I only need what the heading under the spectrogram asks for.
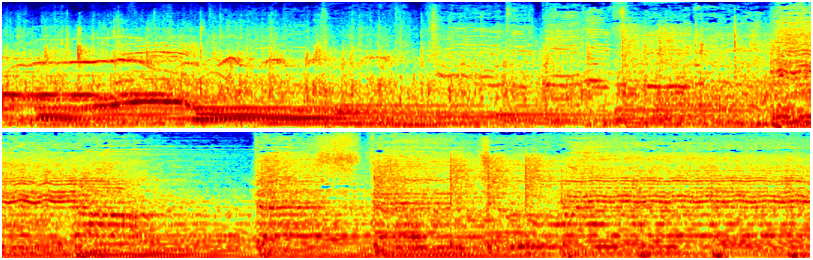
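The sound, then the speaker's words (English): An audience claps for people just baptized, a dense, continuous wash of applause mixed with loud sustained music with held chords throughout, with a brief dip around the middle before the clapping and music swell again. “Come on, give them all a hand clap of praise, would you?”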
